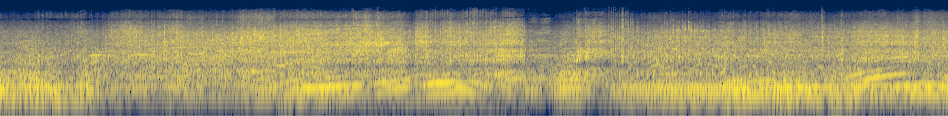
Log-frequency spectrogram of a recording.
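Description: Several small-car engines revving up and down over one another as the cars ram and reverse in a demolition derby heat.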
